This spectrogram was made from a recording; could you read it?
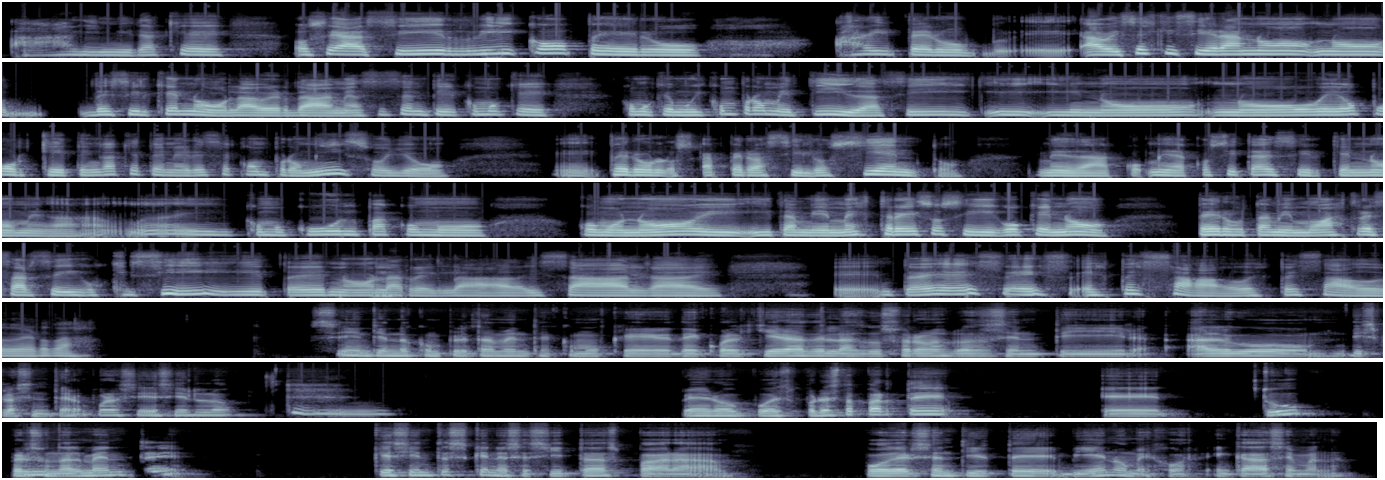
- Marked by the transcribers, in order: distorted speech; other noise; tapping
- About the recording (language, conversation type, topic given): Spanish, advice, ¿Cómo puedo manejar mi agenda social y mis compromisos cuando me están agobiando?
